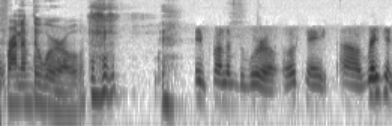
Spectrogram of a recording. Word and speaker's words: Regine: Regine, am I saying that correctly? Yeah, Regine. You said it right.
